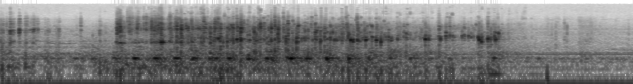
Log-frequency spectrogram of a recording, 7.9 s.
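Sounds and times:
orange juice poured into a glass on a bedside table: 1.2 - 7.0.

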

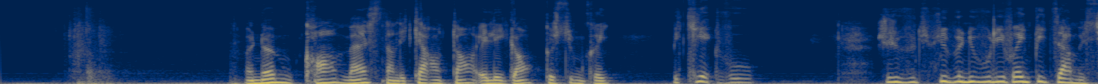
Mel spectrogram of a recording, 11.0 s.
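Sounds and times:
steady low hum: 0.0 - 10.9
door being opened: 0.5 - 1.4, 2.2 - 2.6
speech: 2.4 - 7.6, 8.5 - 10.9.

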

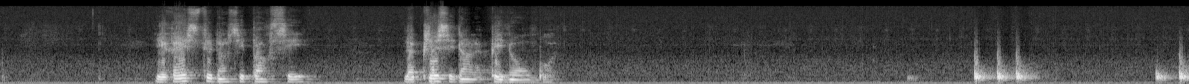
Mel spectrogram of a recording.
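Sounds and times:
speech: 1.6 - 3.2, 4.0 - 5.6
knocking on a door: 9.1 - 10.5, 11.6 - 11.8.

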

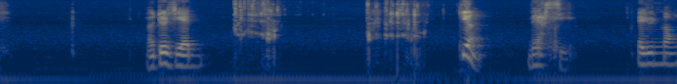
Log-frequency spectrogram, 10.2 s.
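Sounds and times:
speech: 2.2 - 3.0, 6.9 - 7.2, 7.9 - 8.6, 9.6 - 10.1
pouring scotch into a glass: 3.5 - 4.3, 5.5 - 6.5.

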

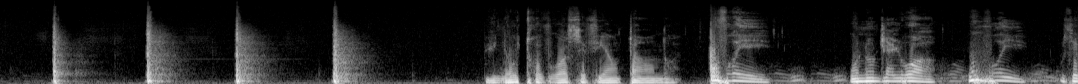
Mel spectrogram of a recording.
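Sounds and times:
heavy knocks on a door: 1.5 - 1.8, 2.4 - 3.7
speech: 4.9 - 10.7.

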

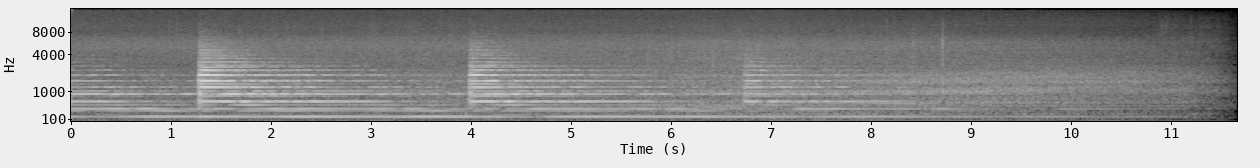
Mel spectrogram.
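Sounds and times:
church bells in Sail-sous-Couzan: 0.0 - 11.0.

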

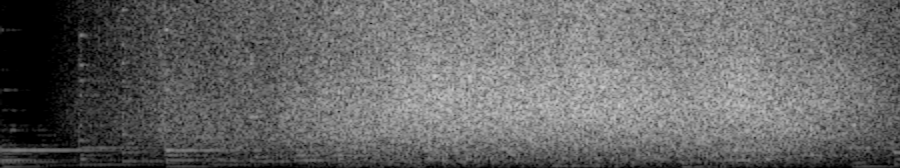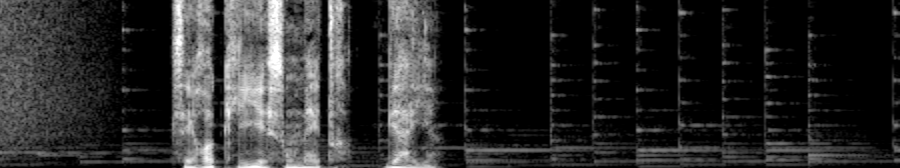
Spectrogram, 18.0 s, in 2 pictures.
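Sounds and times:
small tornado wind whooshing: 1.6 - 9.3
speech: 10.8 - 13.4.

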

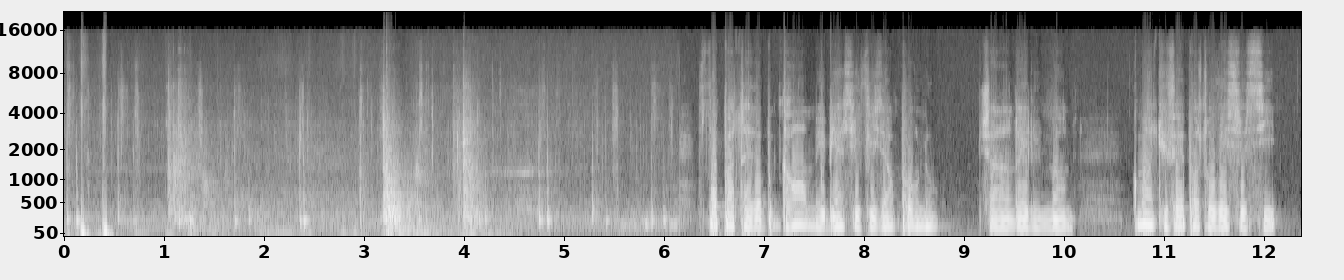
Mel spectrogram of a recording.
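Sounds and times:
door closing: 1.0 - 5.1
speech: 6.6 - 12.2.

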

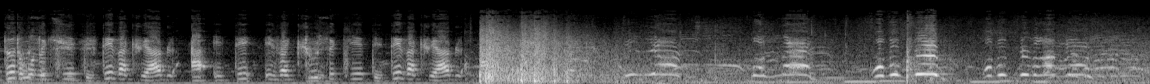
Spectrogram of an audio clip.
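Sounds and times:
speech: 0.0 - 11.3
gendarmes' grenades exploding at a protest: 4.8 - 7.2.

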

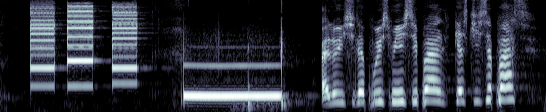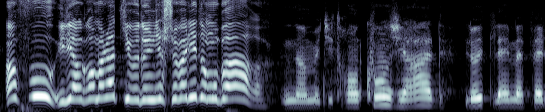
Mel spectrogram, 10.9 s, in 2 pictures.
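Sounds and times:
electronic phone keypad tones of a number being dialed: 0.3 - 2.9
speech: 3.2 - 10.9.

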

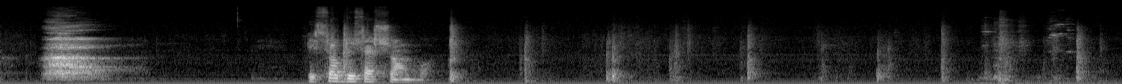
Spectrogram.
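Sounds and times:
person breathing deeply: 0.0 - 1.6
speech: 3.1 - 4.4.

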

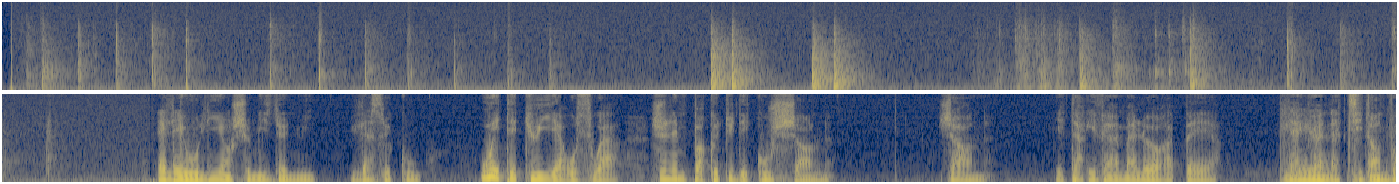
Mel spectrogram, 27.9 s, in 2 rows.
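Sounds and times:
knocking on a bedroom door: 7.1 - 8.7, 10.5 - 12.2
speech: 15.5 - 18.2, 18.8 - 22.3, 23.3 - 23.9, 24.5 - 27.8.

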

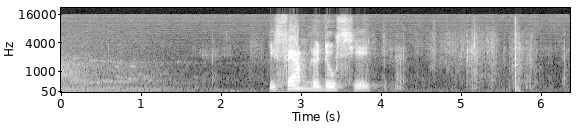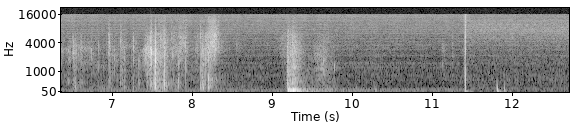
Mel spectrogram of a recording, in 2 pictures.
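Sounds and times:
speech: 2.6 - 4.1
paper advertisement crinkling, taken from a pocket and unfolded: 4.0 - 8.5
soft heavy thump: 9.2 - 9.7.

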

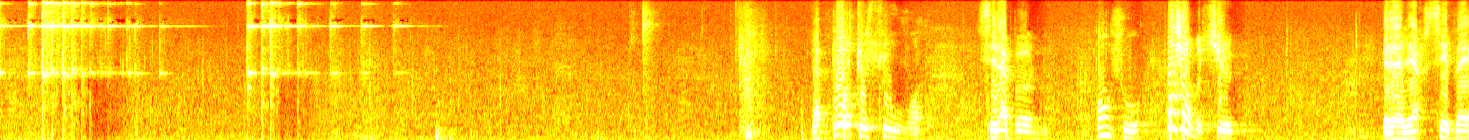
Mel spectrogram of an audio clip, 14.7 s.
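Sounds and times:
doorbell ringing: 0.0 - 4.5
speech: 8.4 - 12.4, 13.8 - 14.6.

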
